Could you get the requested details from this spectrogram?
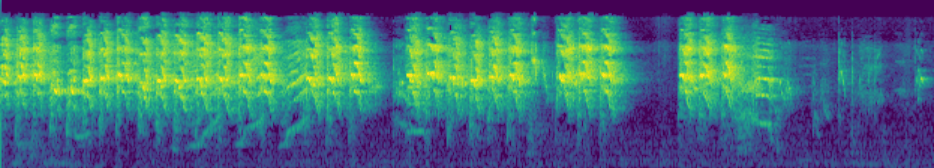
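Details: Budgerigars chirping: fast, busy warbling chatter of high, scratchy, squeaky notes, several per second, in long bursts broken by short pauses, with occasional short descending whistles.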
